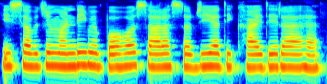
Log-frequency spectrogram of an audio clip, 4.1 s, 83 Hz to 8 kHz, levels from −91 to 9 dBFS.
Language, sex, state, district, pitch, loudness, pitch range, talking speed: Hindi, female, Jharkhand, Palamu, 220 Hz, -13 LUFS, 215-225 Hz, 160 wpm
